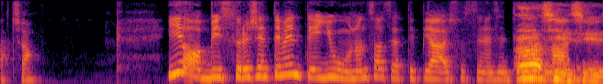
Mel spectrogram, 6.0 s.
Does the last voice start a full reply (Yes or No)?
Yes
